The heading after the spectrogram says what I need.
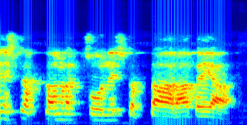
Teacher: ये ध्यान दीजिएगा, ये ता के स्थान पर टा आ रहा है, उसमें शा जो है ये मूर्धन्य है। मूर्धन्य शा के प्रभाव से ये ता का भी मूर्धन्य उच्चारण टा हो जा रहा है।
